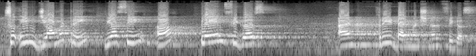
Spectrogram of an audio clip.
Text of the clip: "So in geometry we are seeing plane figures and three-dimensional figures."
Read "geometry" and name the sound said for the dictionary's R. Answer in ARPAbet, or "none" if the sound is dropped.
R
